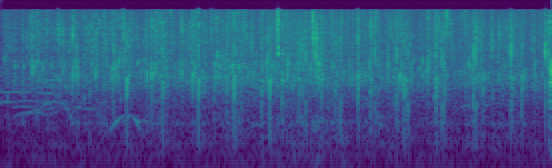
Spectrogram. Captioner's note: applause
